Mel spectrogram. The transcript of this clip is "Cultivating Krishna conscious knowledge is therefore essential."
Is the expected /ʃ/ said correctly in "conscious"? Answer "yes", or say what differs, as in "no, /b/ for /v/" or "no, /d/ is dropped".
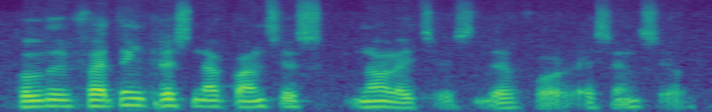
no, /s/ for /ʃ/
